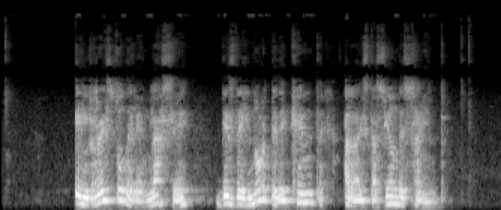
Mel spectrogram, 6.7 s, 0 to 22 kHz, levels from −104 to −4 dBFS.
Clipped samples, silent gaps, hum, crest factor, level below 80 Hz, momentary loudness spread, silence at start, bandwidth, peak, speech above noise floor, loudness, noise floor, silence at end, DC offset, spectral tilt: under 0.1%; none; none; 14 dB; -56 dBFS; 9 LU; 1 s; 7.2 kHz; -2 dBFS; 53 dB; -15 LUFS; -67 dBFS; 0.75 s; under 0.1%; -10 dB/octave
